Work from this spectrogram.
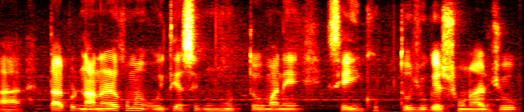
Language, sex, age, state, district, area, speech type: Bengali, male, 18-30, West Bengal, Malda, urban, spontaneous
